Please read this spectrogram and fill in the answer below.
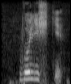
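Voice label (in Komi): "вӧлисти", Komi-Zyrian, female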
